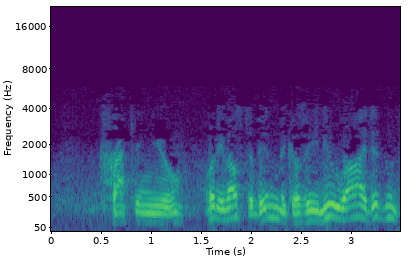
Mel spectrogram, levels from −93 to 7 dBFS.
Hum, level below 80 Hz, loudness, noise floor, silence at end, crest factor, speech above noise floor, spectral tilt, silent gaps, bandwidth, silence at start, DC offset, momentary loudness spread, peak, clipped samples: none; -64 dBFS; -22 LUFS; -49 dBFS; 0 s; 14 dB; 27 dB; -12 dB/octave; none; 4.2 kHz; 0.4 s; under 0.1%; 8 LU; -8 dBFS; under 0.1%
